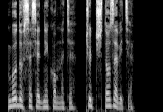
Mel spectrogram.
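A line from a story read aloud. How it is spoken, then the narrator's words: Stern order. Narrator (Russian): строго велел он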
